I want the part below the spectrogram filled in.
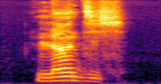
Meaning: plural of lundi
- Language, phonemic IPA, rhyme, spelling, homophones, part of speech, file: French, /lœ̃.di/, -i, lundis, lundi, noun, LL-Q150 (fra)-lundis.wav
